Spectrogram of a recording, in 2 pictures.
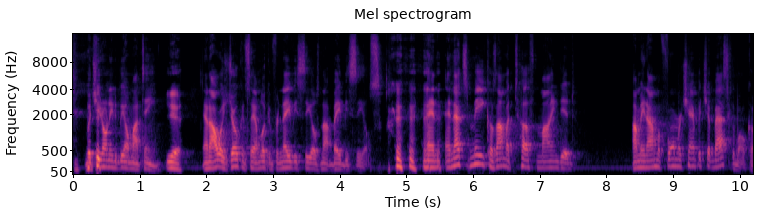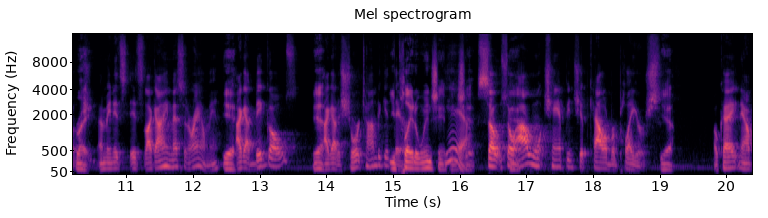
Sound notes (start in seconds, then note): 4.7 laughter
